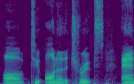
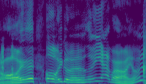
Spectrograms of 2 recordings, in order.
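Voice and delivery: much higher, louder ocker Australian voice, consonants dropped; broad Australian accent; 13 semitones higher, 6 dB louder than usual. Retold or imitated. Mocking the dirty dog Australian accent, laughing at it. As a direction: ham up a thick, grubby bush Australian. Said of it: "dirty dog Australian accent".

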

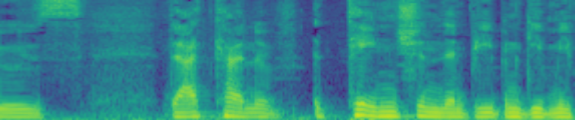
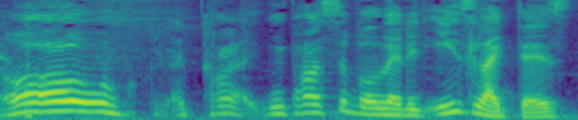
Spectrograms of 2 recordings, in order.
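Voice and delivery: much higher mock despair; fussy chef impression; 10 semitones higher than usual. S0 mimics Seymour's dramatic despair, higher, hammed-up. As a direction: fret in a squeaky put-on voice. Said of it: "he was like".

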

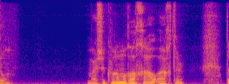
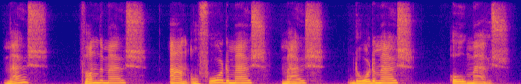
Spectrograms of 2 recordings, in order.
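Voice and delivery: sing-song schoolroom recitation, pitched up; reciting a declension; 5 semitones higher, slower than usual. A narrator's reading. Alice recalls her brother's Latin grammar and recites it like a lesson.

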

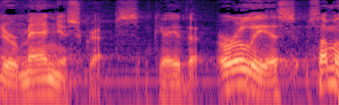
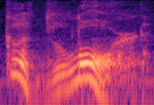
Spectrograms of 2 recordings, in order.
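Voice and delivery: mildly exasperated, higher-pitched exclamation; frustrated; 4 semitones higher than usual. Retold or imitated. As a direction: imitate a frustrated sigh of words. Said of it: "Jesus is just frustrated".

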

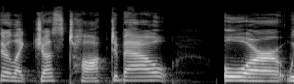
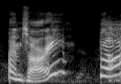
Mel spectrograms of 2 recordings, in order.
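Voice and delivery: lightly put-on Minnesota accent; 11 semitones higher, 4 dB louder than usual. Questioner puzzled by the salesman's reply, Minnesota accent. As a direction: query it politely in a Minnesota accent. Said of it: "that was your Minnesota accent".

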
